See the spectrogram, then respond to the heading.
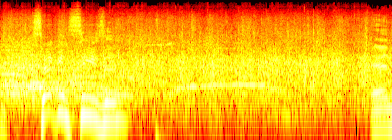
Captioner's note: cheers and applause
